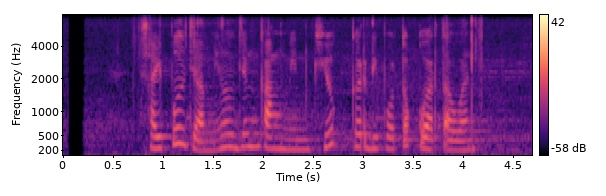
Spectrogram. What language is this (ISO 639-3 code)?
sun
